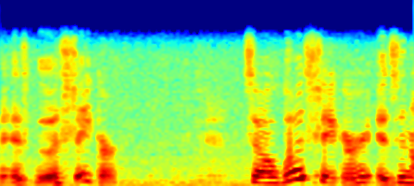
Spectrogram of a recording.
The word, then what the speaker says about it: Louis Sachar: author and found out that his name is Louis saer so Louis saer is an author that has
